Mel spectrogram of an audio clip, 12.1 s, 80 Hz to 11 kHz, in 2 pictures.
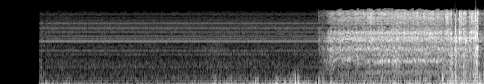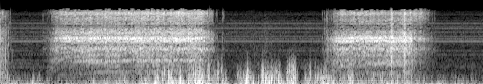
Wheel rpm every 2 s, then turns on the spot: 10, 0, 40, 70, 90, 30.
none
